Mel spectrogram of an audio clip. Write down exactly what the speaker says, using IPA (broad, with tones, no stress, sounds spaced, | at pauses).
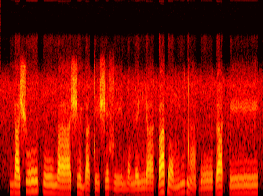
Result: j a˧ ʃ oː˦ p oː˧ w aː˧ ʃ ə˦˨ j a˨ t e˨ ʃ ɛ˧ z eː˨ m ɔ˨ n ɛ˨ ɲ aː˨ k͡p a˦ ɓ ɔ˧ m u˦ d ã˨ ɓ oː˧ ɗ a˦ k͡p eː˦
